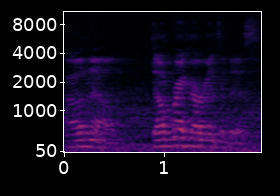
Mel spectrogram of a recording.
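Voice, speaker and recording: A man's voice: fairly high pitch, normal speed, close to an everyday voice. A man acting an exasperated, sarcastic housemate of about thirty in a staged screenplay reading. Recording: echoey, noisy room from far off.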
